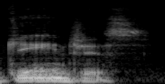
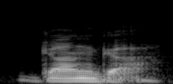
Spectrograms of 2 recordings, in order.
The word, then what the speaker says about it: Ganga: history of ganga not ganges ganga say said with respect mother ganga not ganges pronounce it properly ganga okay it's sanskrit we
